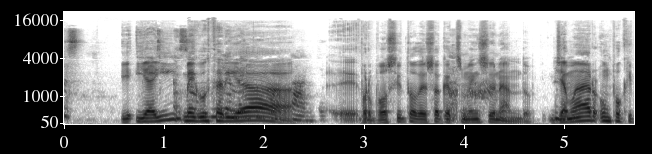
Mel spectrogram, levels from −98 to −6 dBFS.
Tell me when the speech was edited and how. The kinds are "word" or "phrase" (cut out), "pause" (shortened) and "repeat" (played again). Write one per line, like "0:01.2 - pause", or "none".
0:03.0 - phrase
0:03.9 - word
0:04.8 - pause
